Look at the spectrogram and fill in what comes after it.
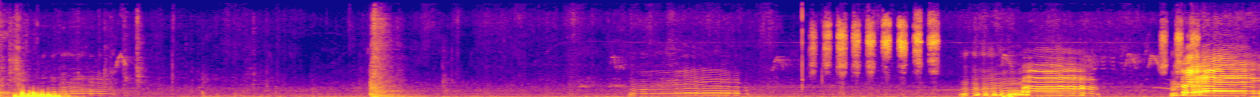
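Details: Domestic goats kept on a portable goat farm give three drawn-out, wavering bleats in the second half, each about a second long, after a loud thump near the start and a quiet stretch of background hiss.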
